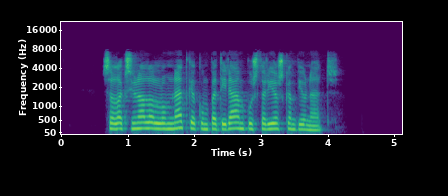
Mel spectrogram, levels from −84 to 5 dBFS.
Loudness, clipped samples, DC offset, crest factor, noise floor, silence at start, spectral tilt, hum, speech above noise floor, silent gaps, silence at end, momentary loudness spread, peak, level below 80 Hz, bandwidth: -15 LUFS; under 0.1%; under 0.1%; 14 dB; -86 dBFS; 0.65 s; -5 dB/octave; none; 71 dB; none; 1 s; 8 LU; -2 dBFS; -56 dBFS; 7.8 kHz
